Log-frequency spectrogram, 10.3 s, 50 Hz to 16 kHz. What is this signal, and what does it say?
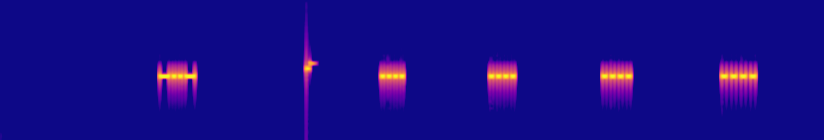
Morse code, heard as a keyed tone, about 26 wpm, spaced as for 7 wpm, 700 Hz. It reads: X HHHH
